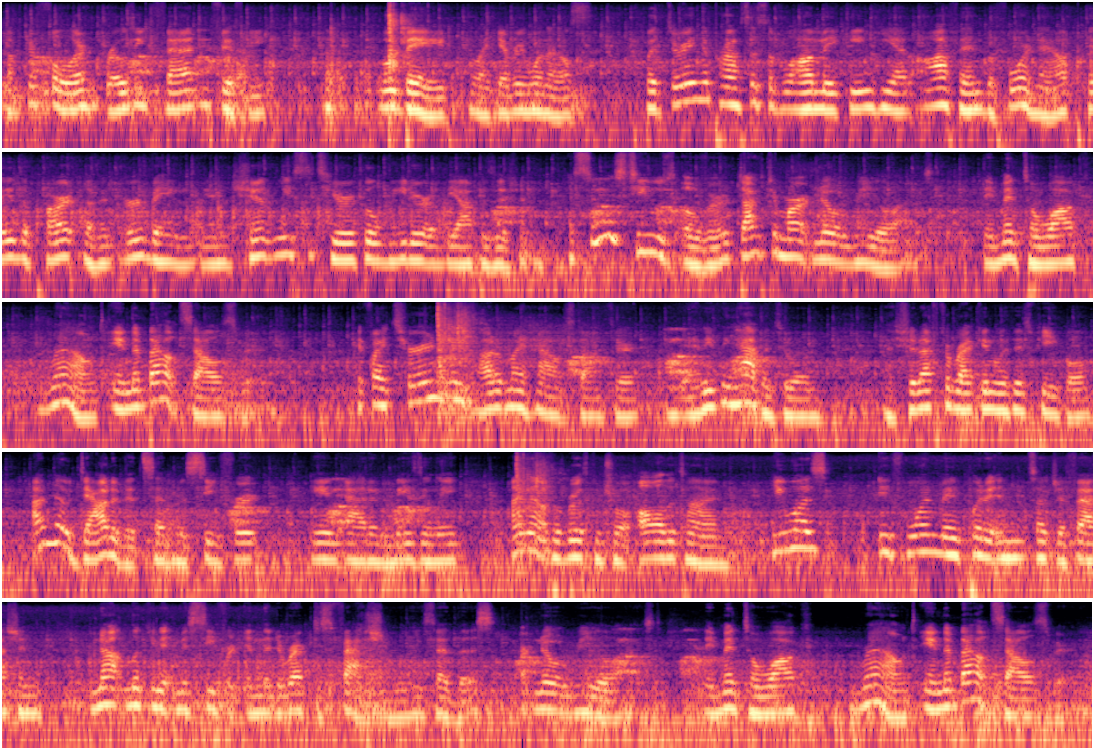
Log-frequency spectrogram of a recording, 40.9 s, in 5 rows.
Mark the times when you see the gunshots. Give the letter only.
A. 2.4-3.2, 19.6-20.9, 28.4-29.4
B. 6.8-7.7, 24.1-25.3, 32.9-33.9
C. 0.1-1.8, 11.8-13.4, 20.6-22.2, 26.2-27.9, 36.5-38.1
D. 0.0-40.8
A.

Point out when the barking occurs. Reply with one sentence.
The barking can be heard from 0.1 to 1.8 s, from 11.8 to 13.4 s, from 20.6 to 22.2 s, from 26.2 to 27.9 s and from 36.5 to 38.1 s.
